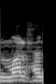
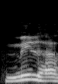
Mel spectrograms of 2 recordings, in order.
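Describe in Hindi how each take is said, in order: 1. पहला स्वर 'a' जैसा सुनाई देता है। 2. पहला स्वर 'i' जैसा सुनाई देता है। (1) "मल्ह नहीं होता है" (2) "मिल्ह होता है"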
